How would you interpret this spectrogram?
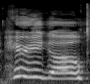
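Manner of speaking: high, bright falsetto offer; mock cheerful. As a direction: hand it over in a sing-song high voice. Mock handing diploma to doomed recruit.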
